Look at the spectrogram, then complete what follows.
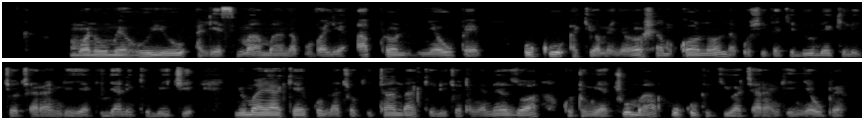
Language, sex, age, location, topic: Swahili, male, 25-35, Mombasa, health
